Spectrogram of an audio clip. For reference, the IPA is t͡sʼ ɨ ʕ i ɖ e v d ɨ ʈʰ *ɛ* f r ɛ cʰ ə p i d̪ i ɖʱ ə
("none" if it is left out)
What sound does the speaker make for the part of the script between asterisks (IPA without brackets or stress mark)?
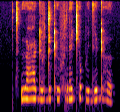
ɨ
